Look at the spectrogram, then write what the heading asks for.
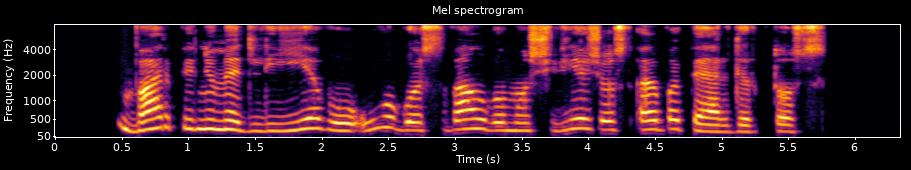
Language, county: Lithuanian, Kaunas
